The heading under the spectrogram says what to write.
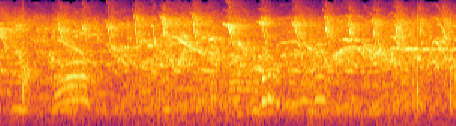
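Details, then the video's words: Greater green leafbird performing at a songbird contest, singing a fast, dense run of high whistles, chirps and trills, with other birds calling and people's voices in the background. "Aksi Cucak Hijau"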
